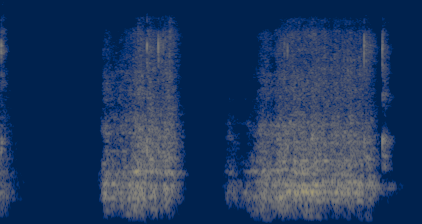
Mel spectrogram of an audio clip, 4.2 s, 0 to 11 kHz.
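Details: Nikko 9045 RC Teenage Mutant Ninja Turtle Party Van (2.4GHz), charity-shop find run with a matching spare controller after reassembly: two short bursts of steady motor whir, no slipping or gear clatter; drive runs cleanly forwards and backwards.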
